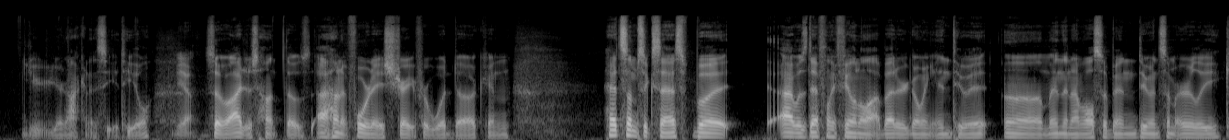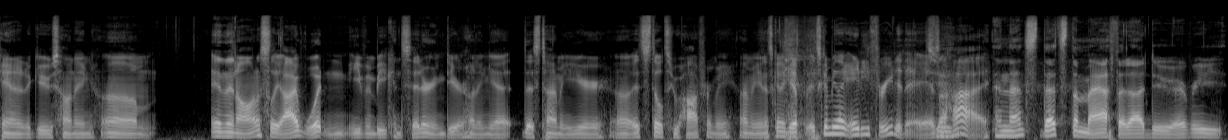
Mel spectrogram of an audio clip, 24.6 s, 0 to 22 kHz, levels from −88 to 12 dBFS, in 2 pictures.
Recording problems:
none

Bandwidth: 13.5 kHz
